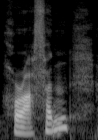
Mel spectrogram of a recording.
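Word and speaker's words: hræfn: but H-R-A-E-F-N. Now that A-E is that Old English runic symbol that you know, looks like an A and an E smushed together, that today would be pronounced eh, but then it would have been more of an a sound. So this would have been basically hrafen.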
